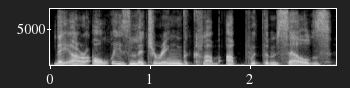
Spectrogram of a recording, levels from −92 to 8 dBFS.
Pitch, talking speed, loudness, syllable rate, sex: 155 Hz, 190 wpm, -19 LUFS, 5.7 syllables/s, male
